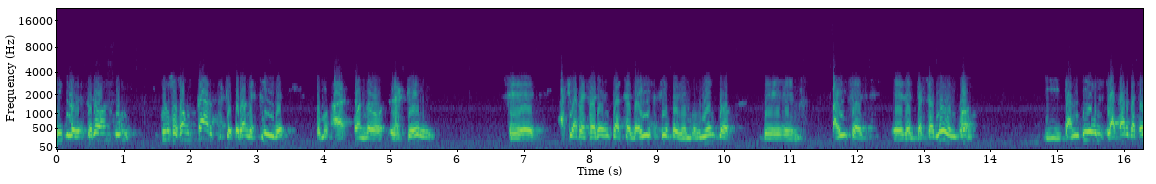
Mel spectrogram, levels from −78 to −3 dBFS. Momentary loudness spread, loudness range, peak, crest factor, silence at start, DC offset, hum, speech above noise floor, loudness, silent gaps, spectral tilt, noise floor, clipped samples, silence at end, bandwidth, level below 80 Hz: 7 LU; 2 LU; -12 dBFS; 14 dB; 0 s; under 0.1%; none; 33 dB; -26 LUFS; none; -7.5 dB/octave; -58 dBFS; under 0.1%; 0 s; 4.8 kHz; -64 dBFS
